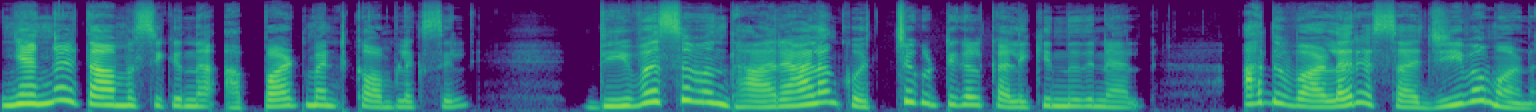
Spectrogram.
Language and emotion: Malayalam, happy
